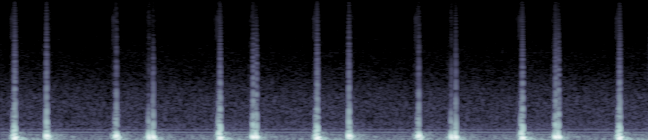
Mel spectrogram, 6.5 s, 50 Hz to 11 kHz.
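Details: Regular paired lub-dub heart sounds at about 58 beats a minute, a normal heart rhythm; normal heart sounds.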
